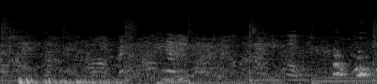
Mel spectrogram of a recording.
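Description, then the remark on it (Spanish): A dog barks a few times in short bursts, at the start and again near the end, mixed in with people talking over a busy, chattering background. “El, el, perro, el perro está de acuerdo”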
